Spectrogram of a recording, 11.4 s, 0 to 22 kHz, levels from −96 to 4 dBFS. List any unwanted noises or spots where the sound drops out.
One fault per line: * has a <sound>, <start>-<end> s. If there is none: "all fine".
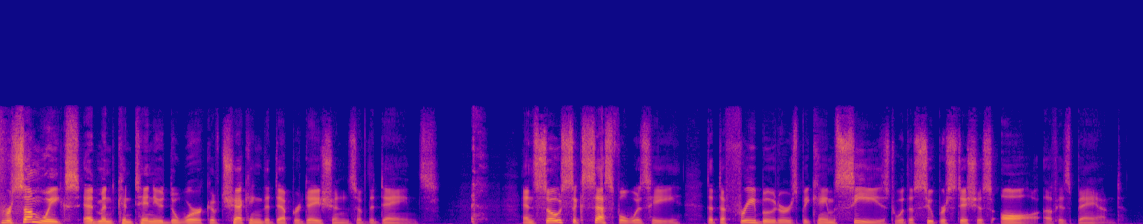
* has a cough, 4.7-4.9 s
